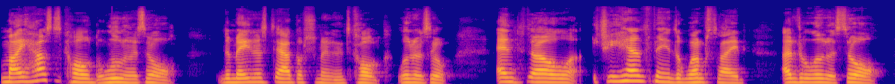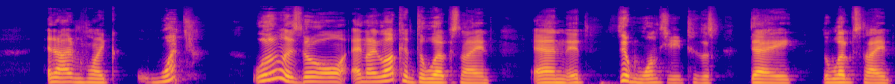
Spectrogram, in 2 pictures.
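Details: Adult woman with cerebral palsy since birth from lack of oxygen at birth; wheelchair user with difficulty speaking, sitting up and eating, and easy fatigue; dysarthria (cerebral palsy).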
